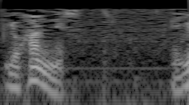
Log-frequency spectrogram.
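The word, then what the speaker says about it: Johannes: それでドイツ語なんかの発音ではヨハンネス、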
